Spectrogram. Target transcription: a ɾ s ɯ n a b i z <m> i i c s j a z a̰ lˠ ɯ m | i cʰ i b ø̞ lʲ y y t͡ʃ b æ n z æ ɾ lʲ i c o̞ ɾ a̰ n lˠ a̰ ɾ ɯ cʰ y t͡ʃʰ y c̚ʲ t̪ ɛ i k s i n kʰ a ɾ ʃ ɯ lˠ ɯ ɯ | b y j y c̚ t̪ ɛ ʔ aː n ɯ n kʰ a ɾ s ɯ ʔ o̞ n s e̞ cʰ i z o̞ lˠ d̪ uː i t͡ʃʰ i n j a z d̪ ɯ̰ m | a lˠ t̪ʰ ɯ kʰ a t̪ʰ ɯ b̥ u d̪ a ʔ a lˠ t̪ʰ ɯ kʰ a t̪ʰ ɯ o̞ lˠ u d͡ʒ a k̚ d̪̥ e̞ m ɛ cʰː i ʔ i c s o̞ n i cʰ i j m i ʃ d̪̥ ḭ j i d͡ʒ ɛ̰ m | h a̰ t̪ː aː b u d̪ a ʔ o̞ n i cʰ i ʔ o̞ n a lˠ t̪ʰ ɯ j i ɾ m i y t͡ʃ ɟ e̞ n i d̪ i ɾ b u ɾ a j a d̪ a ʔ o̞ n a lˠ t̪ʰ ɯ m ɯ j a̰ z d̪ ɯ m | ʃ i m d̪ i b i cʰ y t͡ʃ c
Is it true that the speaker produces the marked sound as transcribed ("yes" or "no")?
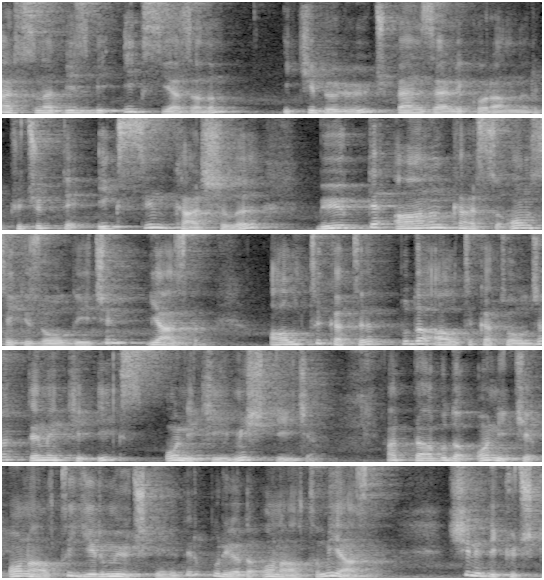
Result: no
